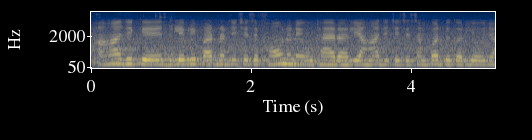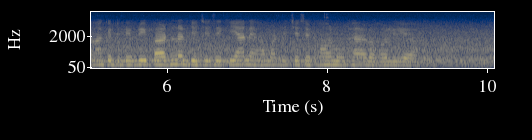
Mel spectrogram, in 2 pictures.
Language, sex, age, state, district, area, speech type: Maithili, female, 30-45, Bihar, Supaul, rural, spontaneous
